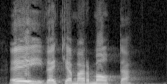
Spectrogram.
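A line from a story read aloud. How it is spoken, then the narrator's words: Shouted at innkeeper. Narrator (Italian): gridò all'oste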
